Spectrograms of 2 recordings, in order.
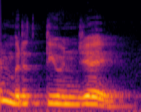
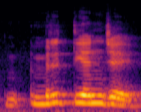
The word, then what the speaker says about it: मृत्युंजय: अब मृत्युंजय में इसका सही उच्चारण कैसे होगा, मृत्युंजय, मृत्युंजय में य के साथ छोटी ऊ की मात्रा आएगी या बड़े ऊ की, तो बोला कैसे जाता है मृत्युंजय, मृत्युंजय तो नहीं बोला जाता ना, दैट मीन्स कि छोटे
